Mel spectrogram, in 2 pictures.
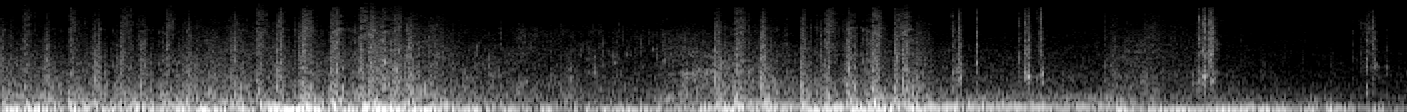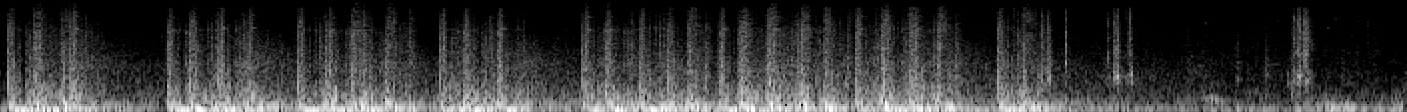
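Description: Gunfire in Deep Rock Galactic pours into a Praetorian as dense, rapid bursts of shots, some sustained and some broken by short pauses, loud and close throughout.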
